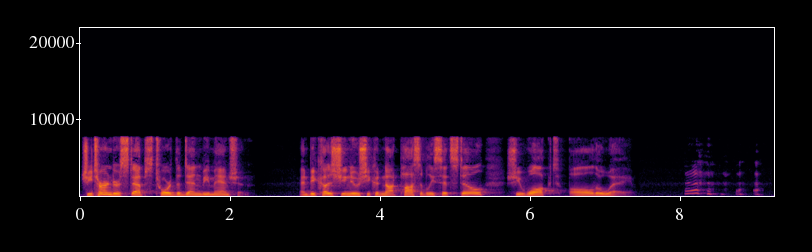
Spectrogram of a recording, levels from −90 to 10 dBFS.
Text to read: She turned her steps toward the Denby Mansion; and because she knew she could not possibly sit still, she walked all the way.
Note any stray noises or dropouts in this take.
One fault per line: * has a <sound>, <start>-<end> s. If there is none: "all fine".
* has a laugh, 8.1-9.1 s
